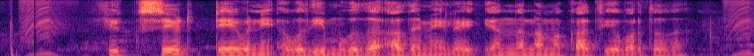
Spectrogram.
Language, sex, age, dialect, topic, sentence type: Kannada, male, 18-24, Northeastern, banking, question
